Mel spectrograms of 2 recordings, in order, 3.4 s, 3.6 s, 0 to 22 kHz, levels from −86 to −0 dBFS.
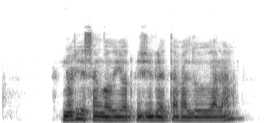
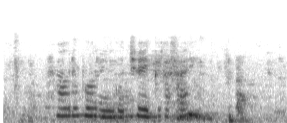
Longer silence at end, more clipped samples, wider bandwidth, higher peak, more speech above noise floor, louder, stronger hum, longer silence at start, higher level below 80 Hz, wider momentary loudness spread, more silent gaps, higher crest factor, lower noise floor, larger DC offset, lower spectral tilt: first, 0.35 s vs 0 s; neither; first, 7.8 kHz vs 6 kHz; first, -4 dBFS vs -8 dBFS; first, 59 dB vs 23 dB; first, -18 LUFS vs -24 LUFS; neither; first, 0.8 s vs 0.05 s; second, -60 dBFS vs -44 dBFS; second, 10 LU vs 21 LU; neither; about the same, 14 dB vs 16 dB; first, -76 dBFS vs -45 dBFS; neither; second, -7.5 dB/octave vs -9 dB/octave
